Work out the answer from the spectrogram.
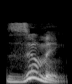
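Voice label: "zooming", British English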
